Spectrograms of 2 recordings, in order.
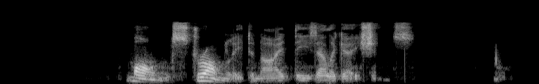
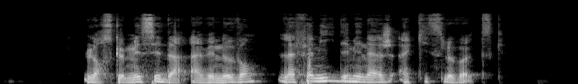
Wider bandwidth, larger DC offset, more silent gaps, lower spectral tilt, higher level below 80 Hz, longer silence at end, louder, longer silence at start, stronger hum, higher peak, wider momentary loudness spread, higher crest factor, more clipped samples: second, 7.8 kHz vs 11.5 kHz; neither; first, 4.17-4.61 s, 4.67-4.74 s, 4.82-4.93 s vs none; second, -3 dB/octave vs -5.5 dB/octave; second, -66 dBFS vs -36 dBFS; second, 0.4 s vs 0.9 s; second, -20 LUFS vs -16 LUFS; first, 1.25 s vs 0.85 s; neither; about the same, -2 dBFS vs 0 dBFS; about the same, 11 LU vs 10 LU; first, 22 dB vs 16 dB; neither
